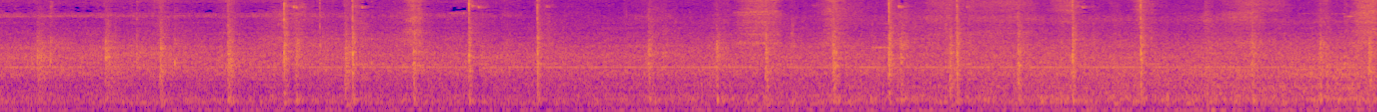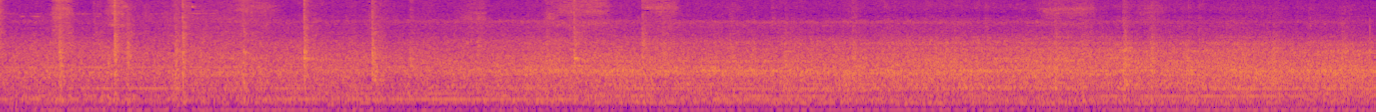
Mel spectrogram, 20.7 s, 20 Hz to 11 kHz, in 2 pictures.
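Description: HST train rolling past on the adjacent track, its wheels clicking over rail joints and pointwork, with a steady diesel engine hum that grows louder toward the end as the Class 43 power car draws near.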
